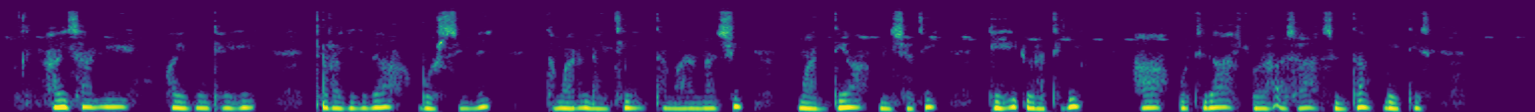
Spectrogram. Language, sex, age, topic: Gamo, female, 18-24, government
